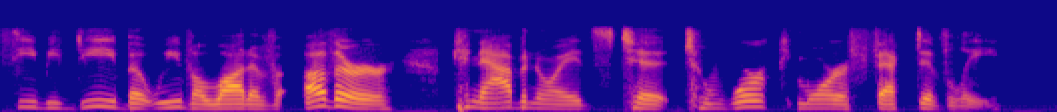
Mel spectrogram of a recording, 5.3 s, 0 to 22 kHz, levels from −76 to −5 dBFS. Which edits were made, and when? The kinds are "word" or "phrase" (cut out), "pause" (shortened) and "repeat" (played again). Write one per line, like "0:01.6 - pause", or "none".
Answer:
0:00.9 - word
0:02.2 - word
0:04.0 - word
